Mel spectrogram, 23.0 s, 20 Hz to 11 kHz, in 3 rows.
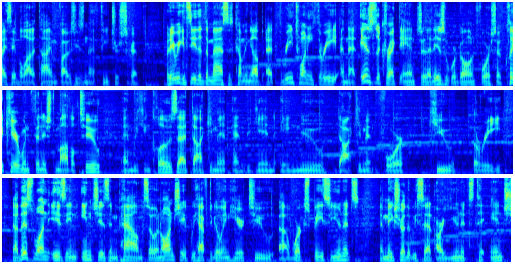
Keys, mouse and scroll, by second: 5.8 click, 7.4 click, 8.5 click, 9.2 click, 10.2 click, 11.1 click, 12.4 click, 14.3 3, 17.9 click, 19.8 click, 20.8 click, 22.2 right click.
